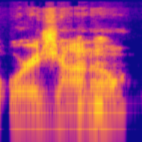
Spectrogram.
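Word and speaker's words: Orellano: So I'm going to go with Oriano because it sounds like he has tried intentionally to make his name more like regular Spanish rather than Argentinian Spanish.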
